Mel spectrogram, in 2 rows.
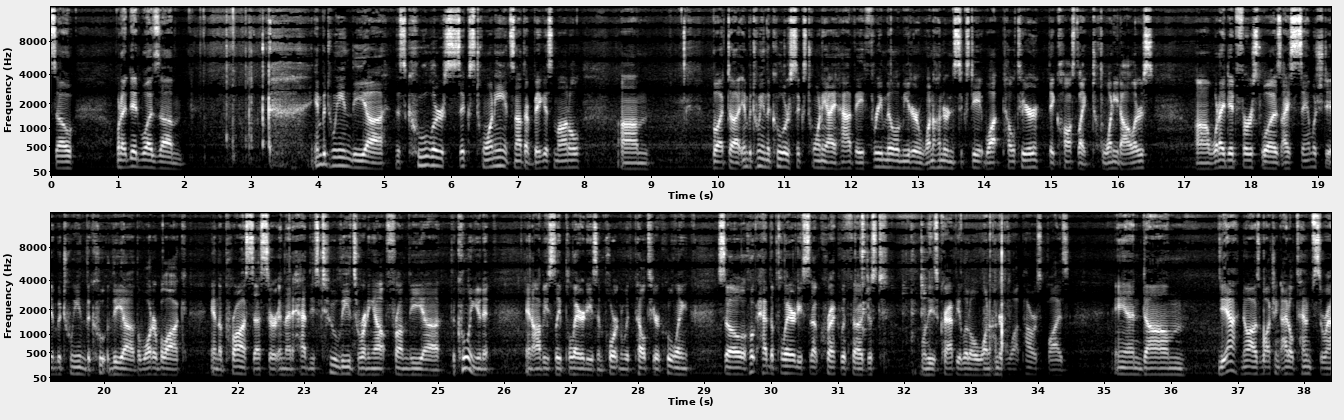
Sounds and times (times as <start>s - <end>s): Speech: 0.0s - 0.4s, 1.0s - 2.0s, 3.9s - 9.0s, 9.9s - 16.6s, 17.2s - 34.5s, 35.1s - 38.4s.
